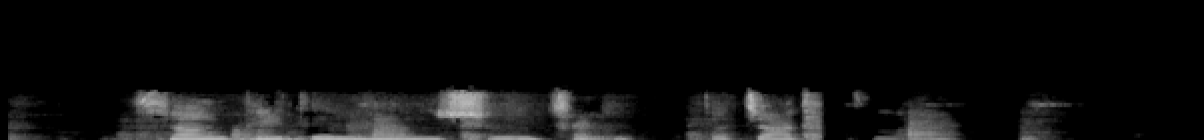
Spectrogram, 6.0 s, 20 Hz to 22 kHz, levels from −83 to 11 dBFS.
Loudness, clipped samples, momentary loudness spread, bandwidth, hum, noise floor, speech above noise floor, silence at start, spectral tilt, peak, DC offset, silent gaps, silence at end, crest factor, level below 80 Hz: -20 LUFS; under 0.1%; 23 LU; 8.2 kHz; none; -84 dBFS; 63 dB; 0.7 s; -2 dB/octave; 0 dBFS; under 0.1%; 4.13-4.21 s; 0.85 s; 24 dB; -68 dBFS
